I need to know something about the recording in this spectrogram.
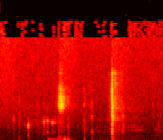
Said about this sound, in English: I'm gonna put my headphones on right now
